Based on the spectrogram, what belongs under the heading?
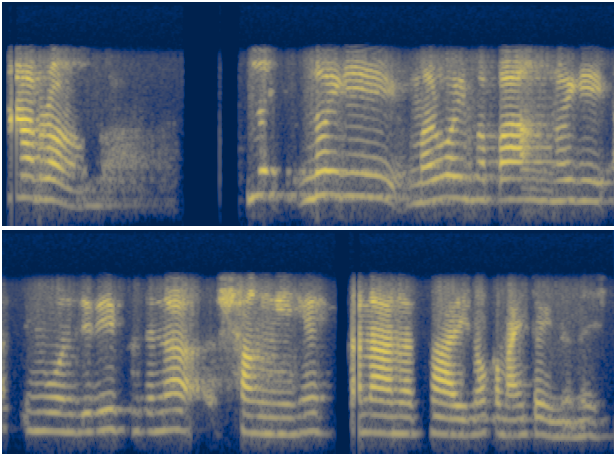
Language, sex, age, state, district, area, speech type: Manipuri, female, 30-45, Manipur, Kakching, rural, conversation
